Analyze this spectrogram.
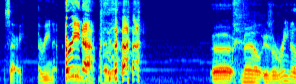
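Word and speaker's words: Ireena: you say that one more time uh erie irina sorry arena arena uh now is arena the one who's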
